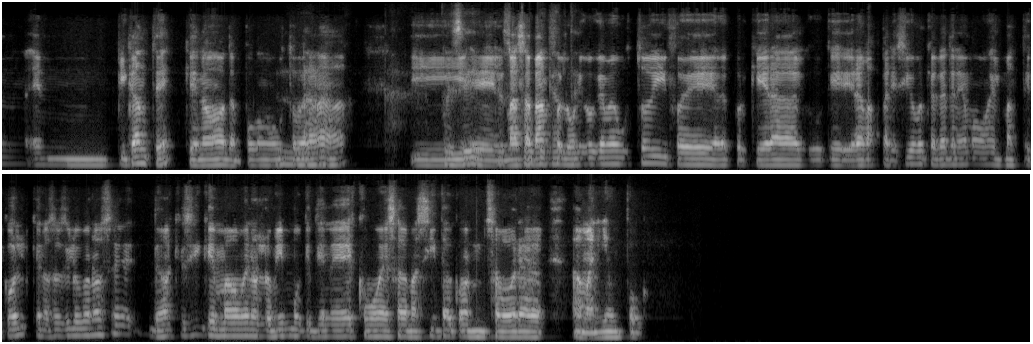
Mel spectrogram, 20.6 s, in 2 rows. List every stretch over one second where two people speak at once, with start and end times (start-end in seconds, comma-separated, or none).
4.4-5.9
